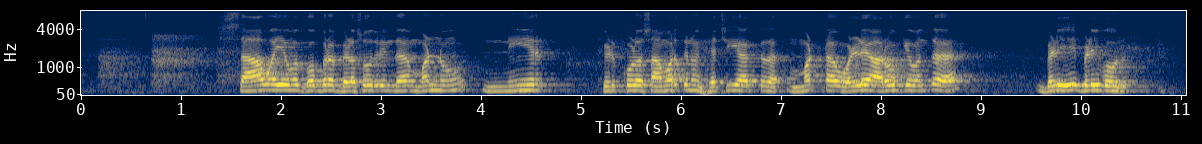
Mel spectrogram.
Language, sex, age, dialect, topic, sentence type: Kannada, male, 56-60, Dharwad Kannada, agriculture, statement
